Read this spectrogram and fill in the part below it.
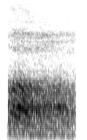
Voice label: Ahhaaaaa Sound effect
